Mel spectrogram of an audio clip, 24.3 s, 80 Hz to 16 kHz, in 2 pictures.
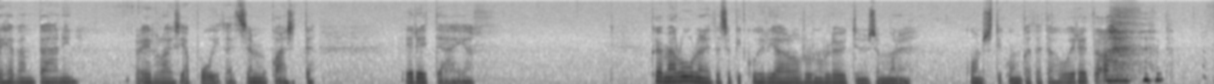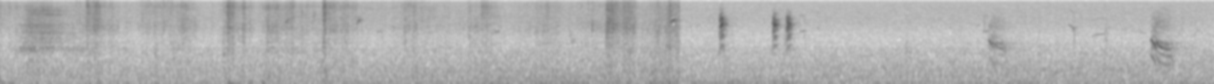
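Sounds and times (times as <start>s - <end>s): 
speech: 0.0s - 3.4s, 4.0s - 4.9s, 6.5s - 11.8s
steady low hiss: 0.0s - 24.2s
jackdaw calling near its nest in a shoreline aspen hollow: 12.0s - 20.4s, 22.0s - 24.0s.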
